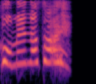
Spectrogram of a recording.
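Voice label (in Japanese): "gomennasai", girl, Japanese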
